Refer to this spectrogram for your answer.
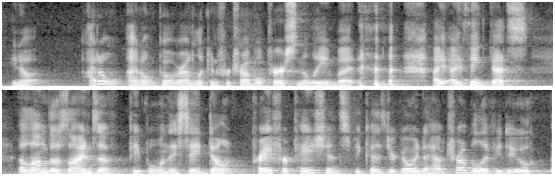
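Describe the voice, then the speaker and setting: A man preaching a sermon as pastor, earnest and conversational, often repeating words and laughing softly. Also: a little high. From United States.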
